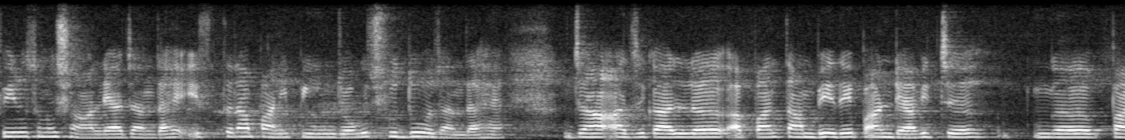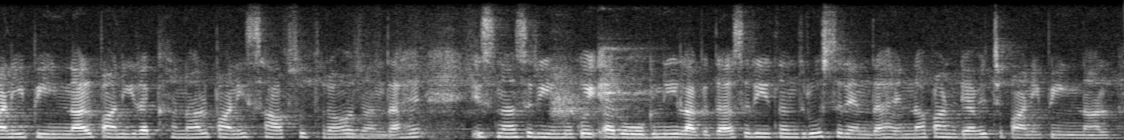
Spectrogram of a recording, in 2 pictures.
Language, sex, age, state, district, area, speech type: Punjabi, female, 30-45, Punjab, Amritsar, urban, spontaneous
